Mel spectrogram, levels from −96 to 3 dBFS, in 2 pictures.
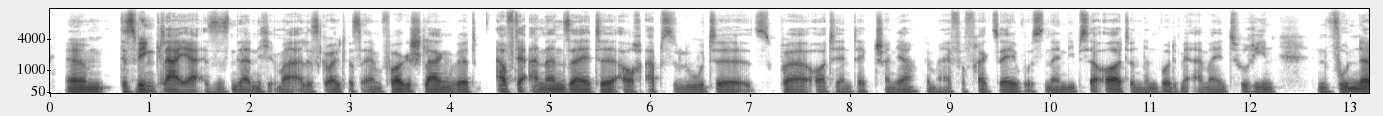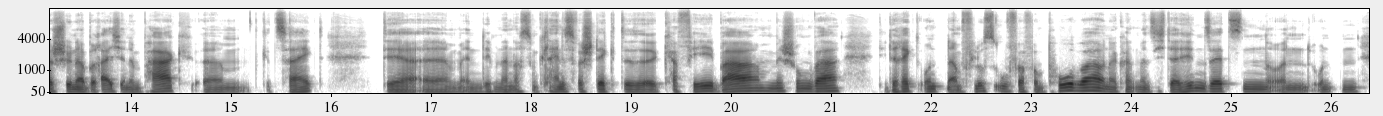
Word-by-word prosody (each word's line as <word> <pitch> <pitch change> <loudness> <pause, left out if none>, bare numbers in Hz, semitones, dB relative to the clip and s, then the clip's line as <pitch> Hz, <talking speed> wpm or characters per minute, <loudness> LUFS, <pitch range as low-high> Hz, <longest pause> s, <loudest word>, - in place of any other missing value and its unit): Ähm, 90 +4 +2
deswegen 85 -1 +4
klar. - - +5
Ja, - - +2
es 75 +3 -8
ist 80 -1 -7
'n - - -5
da 80 -2 -2
nicht 80 +1 -7
immer - - -4
alles - - -5
Gold, 80 +1 -2
was - - -5
einem 80 0 -6
vorgeschlagen 90 -2 +2
wird. 80 0 0 0.2
Auf - - +1
der - - 0
anderen 95 +3 0
Seite 90 -1 +2
auch - - -2
absolute 85 -1 -4
super 80 -3 -3
Orte 80 - -5
entdeckt 75 -1 -10
schon, 80 0 -7
ja. 85 +3 -5
Wenn 75 - -12
man - - -14
einfach - - -13
fragt 80 0 -8
so: - - -2
„Hey, 85 +1 +1
wo - - -8
ist - - -4
denn 80 - -8
dein 80 0 -6
liebster 85 0 -3
Ort?" 95 -2 +4
Und 80 0 -8
dann 80 -1 -9
wurde 85 +1 -4
mir 80 - -10
einmal 80 -1 -9
in 80 - -10
Turin 85 0 -8 0.4
'n 85 -2 -8
wunderschöner 100 -3 +3
Bereich 80 - 0
in 85 - -4
'nem 80 -1 -5
Park, 105 +7 +3
ähm, 85 -1 -6
gezeigt, 100 +5 -2 0.6
der, 80 -2 +1
ähm 80 0 -4
in 80 -1 -8
dem 85 +1 -7
dann 80 -1 -4
noch 80 +1 -6
so 85 - -5
'n - - -12
kleines 95 +2 -2
versteckte 90 -2 +1
Kaffee-Bar-Mischung 110 +1 +3
war, 110 +2 +6 0.4
die - - -24
direkt 105 0 0
unten 100 0 -3
am 75 - -1
Flussufer 105 -2 -3
vom 85 -2 -6
Po 130 - +7
war. 130 0 +8
Und 110 - +2
dann 90 - -1
konnte 90 0 -5
man 85 -2 -3
sich 90 +3 -7
da 90 - +2
hinsetzen. 105 -1 +1
Und 85 -1 -6
unten 85 -1 -7
85 Hz, 190 wpm, -26 LUFS, 80-100 Hz, 0.6 s, war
